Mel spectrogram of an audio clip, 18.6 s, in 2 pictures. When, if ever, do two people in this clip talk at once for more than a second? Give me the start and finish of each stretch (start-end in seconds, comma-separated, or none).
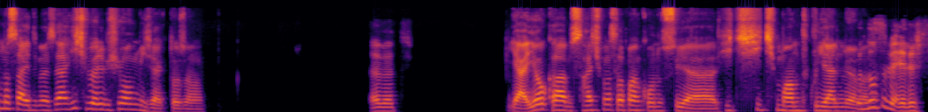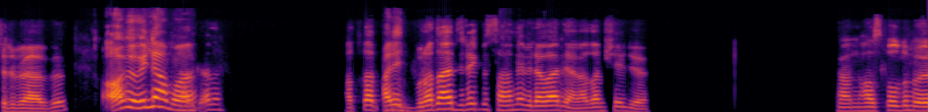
none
